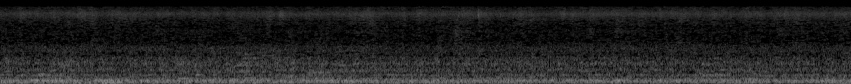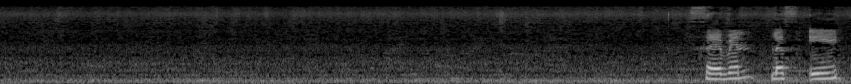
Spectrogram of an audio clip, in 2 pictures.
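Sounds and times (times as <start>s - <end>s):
constant hiss: 0.0s - 17.0s.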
